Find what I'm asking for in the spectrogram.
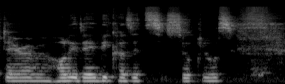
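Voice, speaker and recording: In a Dutch accent, a woman speaks at a fairly slow pace. The recording is very clean, with a silent background. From Flanders, Belgium. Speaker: university representative. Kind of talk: presentation. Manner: hesitant, many fillers.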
